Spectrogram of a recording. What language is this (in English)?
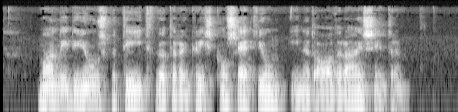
Western Frisian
